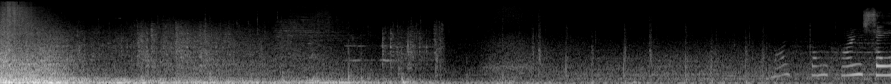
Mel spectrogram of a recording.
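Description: An Incendio fire spell cast in the video game Hogwarts Legacy, opening with a heavy fiery whoosh that decays over a few seconds into crackling, followed by scattered game effects and footsteps, with voices speaking.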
